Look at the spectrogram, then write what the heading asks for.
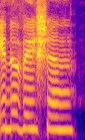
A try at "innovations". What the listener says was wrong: Hold on, innovations. We have lots of innovations, so put a bit more emphasis on the S.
